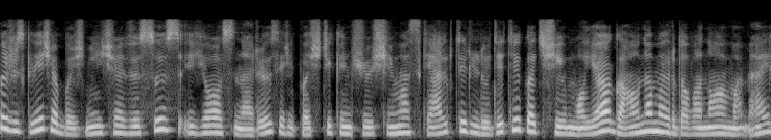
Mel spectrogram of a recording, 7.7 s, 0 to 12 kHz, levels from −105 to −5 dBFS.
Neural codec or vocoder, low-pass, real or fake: codec, 16 kHz, 2 kbps, FreqCodec, larger model; 7.2 kHz; fake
